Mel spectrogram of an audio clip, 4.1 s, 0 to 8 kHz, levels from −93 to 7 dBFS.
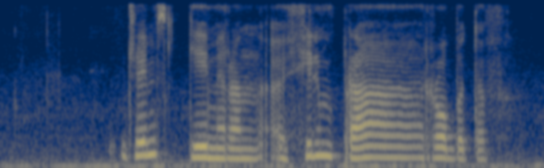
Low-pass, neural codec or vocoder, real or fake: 7.2 kHz; none; real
